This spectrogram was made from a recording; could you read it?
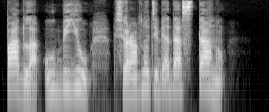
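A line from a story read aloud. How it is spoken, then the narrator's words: Hoarse screaming. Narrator (Russian): Она орала так хрипло, как будто только что чуть не перегрызла не Белкина, а свое собственное горло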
